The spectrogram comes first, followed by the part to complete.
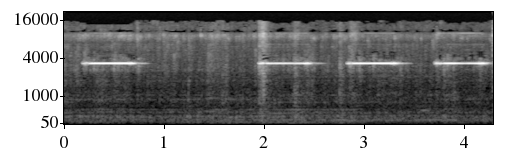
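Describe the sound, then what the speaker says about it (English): A high, piercing smoke alarm set off during cooking beeps in four separate bursts, each lasting about half a second or more, loud and close with brief gaps between them. "Yeah, and there goes a smoke detector."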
